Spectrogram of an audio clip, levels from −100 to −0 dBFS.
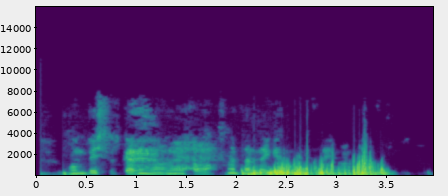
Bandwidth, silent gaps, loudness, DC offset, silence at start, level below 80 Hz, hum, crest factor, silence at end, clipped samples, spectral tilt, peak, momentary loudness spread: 7.2 kHz; none; -18 LUFS; under 0.1%; 0.25 s; -42 dBFS; none; 16 dB; 0.4 s; under 0.1%; -9.5 dB/octave; -2 dBFS; 16 LU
